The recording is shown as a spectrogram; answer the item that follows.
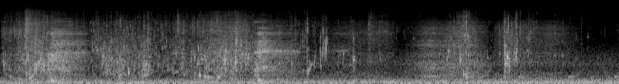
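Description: Water splashing and dripping as a waterlogged bicycle tangled in a cast net is pulled out onto a concrete canal bank, with short knocks and scrapes over a steady low rumble.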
